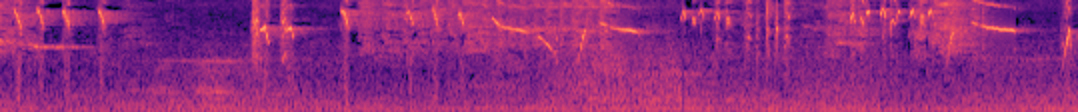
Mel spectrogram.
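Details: Konin singing to wind up rival konin: very high, thin twitters and descending whistled slurs, delivered in uneven bursts separated by short gaps.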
